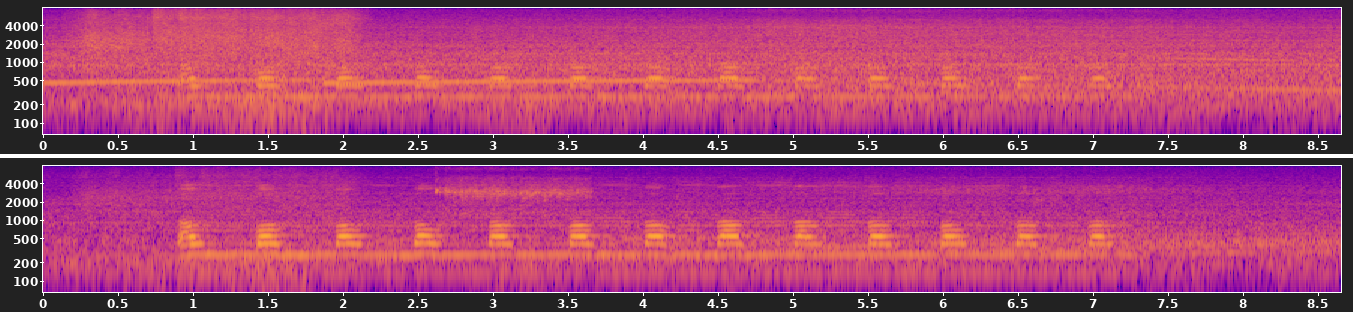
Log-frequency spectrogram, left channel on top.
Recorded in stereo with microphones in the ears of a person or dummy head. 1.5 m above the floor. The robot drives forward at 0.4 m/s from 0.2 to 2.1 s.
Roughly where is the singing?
Right.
